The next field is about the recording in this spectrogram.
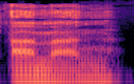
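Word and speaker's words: אמן: Ces 3 consonnes, Aleph, Mem, Nun, forment la racine que l'on prononce Aman.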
